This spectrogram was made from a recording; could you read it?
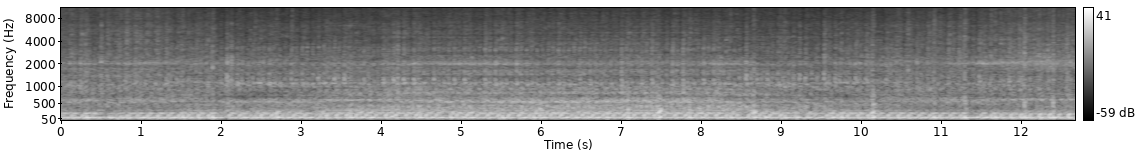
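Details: Deep loping irregular V-twin idle that stumbles now and then, 2000 Victory V92SC with rough idle and stalling.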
